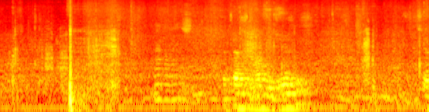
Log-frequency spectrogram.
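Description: An elderly man speaks calmly and cheerfully into a microphone.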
